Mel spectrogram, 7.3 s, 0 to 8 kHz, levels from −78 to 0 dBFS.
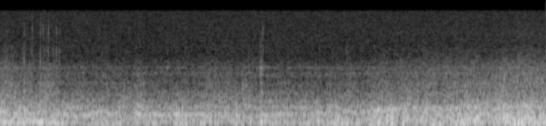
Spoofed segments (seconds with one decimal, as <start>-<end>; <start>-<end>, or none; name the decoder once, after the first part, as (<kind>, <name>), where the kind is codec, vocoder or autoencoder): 1.4-2.3 (vocoder, BigVGAN v2)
